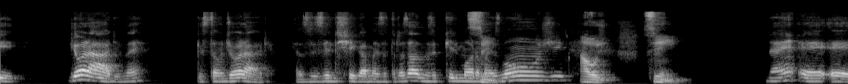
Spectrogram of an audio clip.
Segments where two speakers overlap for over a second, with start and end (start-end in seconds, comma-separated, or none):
none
